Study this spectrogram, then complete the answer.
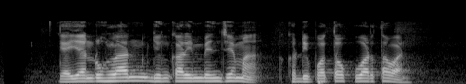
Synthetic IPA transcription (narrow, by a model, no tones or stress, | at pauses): jajanruɦland͡ʒɨŋkaɾimbɛnd͡ʒɛma̰kɨrdipɔt̪ɔkuwart̪awan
